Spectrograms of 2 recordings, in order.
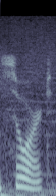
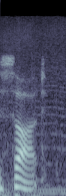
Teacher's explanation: the open O in sort, as opposed to sot, where the O is closed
